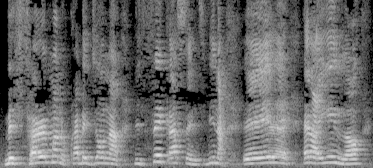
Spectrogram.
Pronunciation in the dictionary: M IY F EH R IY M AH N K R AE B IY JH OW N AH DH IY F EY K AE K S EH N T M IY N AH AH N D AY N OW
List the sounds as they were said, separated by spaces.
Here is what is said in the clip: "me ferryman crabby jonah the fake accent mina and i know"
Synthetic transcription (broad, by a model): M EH F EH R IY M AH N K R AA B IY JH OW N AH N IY F EY K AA S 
